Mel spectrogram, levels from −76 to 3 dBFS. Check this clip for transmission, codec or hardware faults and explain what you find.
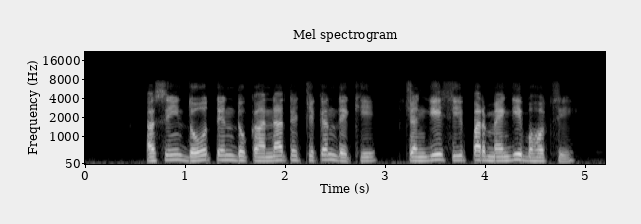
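There's one fault here, an AMR rate drop, heard on the speech over an HD Voice (AMR-WB) call with light codec coloring.

From 2.06 s to 4.93 s, just after "ਅਸੀਂ ਦੋ ਤਿੰਨ ਦੁਕਾਨਾਂ", the voice turns rougher and more synthetic. It sounds like a weak link forced the codec down, which fits a switch from 12.65 to 8.85 kbit/s, with the spare bits going to error protection. There's no gap and no loss of bandwidth.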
